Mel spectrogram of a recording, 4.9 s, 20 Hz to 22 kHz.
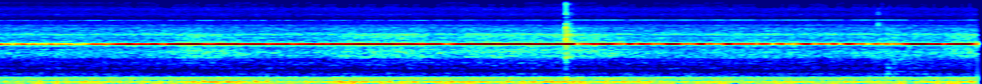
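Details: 1975 Sony TC-136SD cassette recorder after restoration: a single steady high test tone holding a constant pitch with no wavering while the touchy tape-speed adjustment is set to about 3000 Hz, so the tape speed is now correct.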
